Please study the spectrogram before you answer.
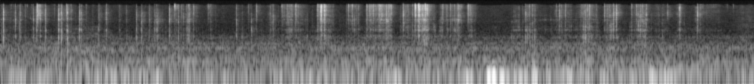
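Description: A small hollow pen with a white plastic body and a crinkly, iridescent, zigzag-folded plastic foil barrel is held in both hands, twisted and squeezed with the fingertips. The result is quiet, continuous crinkling with bursts of sharp, bright crackles over a low, steady rumble.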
